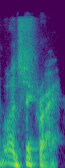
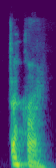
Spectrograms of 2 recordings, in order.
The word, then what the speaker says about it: Dechrai: How do you pronounce that? Dechrai. Yeah, Dechrai, because you're just Ben.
